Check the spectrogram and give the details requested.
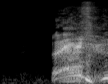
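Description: After silence, a sudden loud, forceful sneeze with a hissing burst and a voiced tail; a strong single sneeze.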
